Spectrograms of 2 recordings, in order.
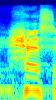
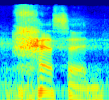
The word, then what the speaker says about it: hesed: It kind of rhymes with blessed. So say hesed. Yes. Great. So technically, if you're wanting to be really Hebrew, you would say chesed.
